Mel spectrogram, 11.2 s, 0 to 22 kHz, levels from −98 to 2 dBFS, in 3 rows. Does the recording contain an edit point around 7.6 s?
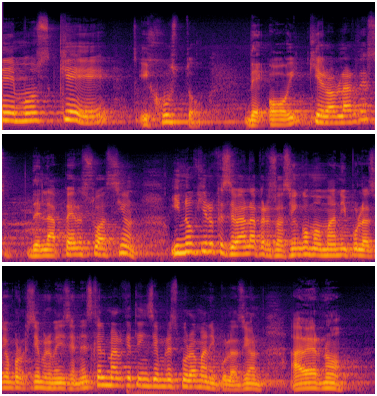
no; 2 cuts; at 1.3 s, 5.4 s

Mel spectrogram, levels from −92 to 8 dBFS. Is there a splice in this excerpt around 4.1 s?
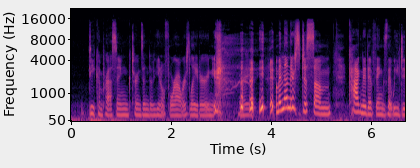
yes; 1 cut; at 4.1 s

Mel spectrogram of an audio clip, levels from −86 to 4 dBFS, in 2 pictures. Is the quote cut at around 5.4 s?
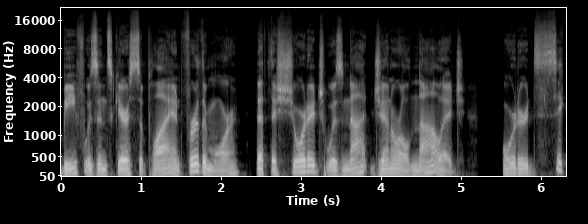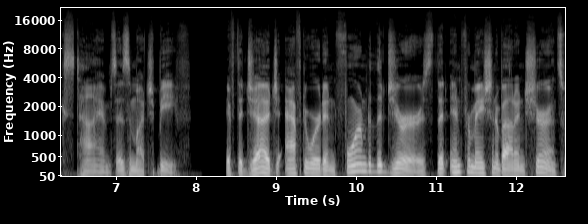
no; 2 cuts; at 2.3 s, 8.3 s

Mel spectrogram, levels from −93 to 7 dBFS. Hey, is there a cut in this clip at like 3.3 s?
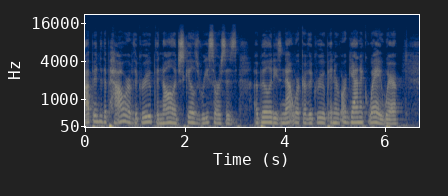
no; 1 cut; at 5.1 s

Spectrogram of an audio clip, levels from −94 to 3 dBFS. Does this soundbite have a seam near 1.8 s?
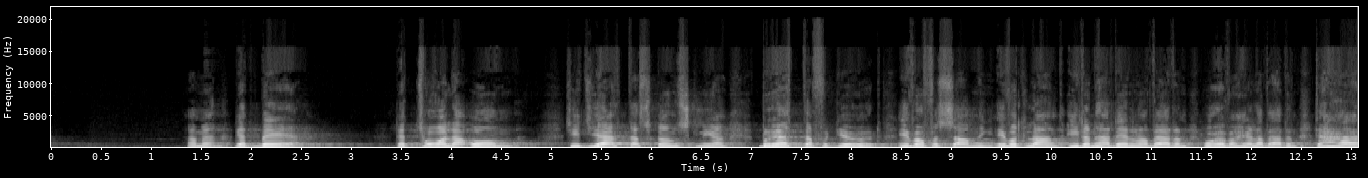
yes; 3 cuts; at 1.8 s, 6.9 s, 8.5 s

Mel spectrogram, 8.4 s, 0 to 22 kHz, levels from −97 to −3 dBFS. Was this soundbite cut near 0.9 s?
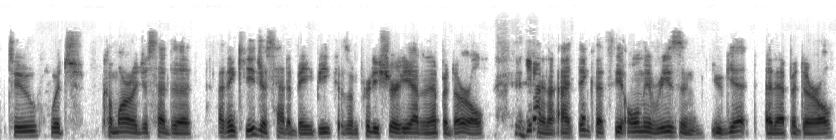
yes; 1 cut; at 0.9 s

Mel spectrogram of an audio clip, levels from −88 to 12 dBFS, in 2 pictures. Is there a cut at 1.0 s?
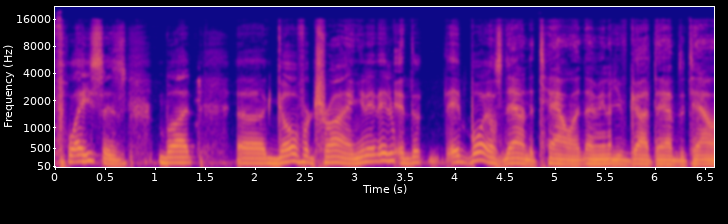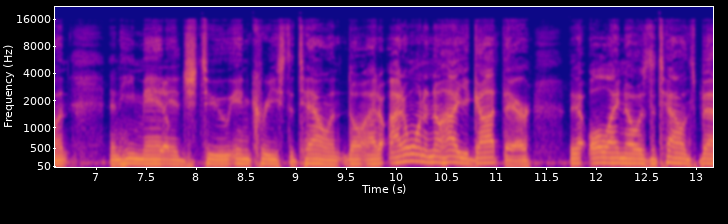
no; 2 cuts; at 3.4 s, 5.5 s

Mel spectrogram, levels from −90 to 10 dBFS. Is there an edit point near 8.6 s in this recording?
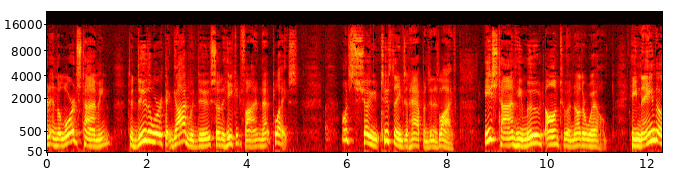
yes; 2 cuts; at 5.6 s, 8.6 s

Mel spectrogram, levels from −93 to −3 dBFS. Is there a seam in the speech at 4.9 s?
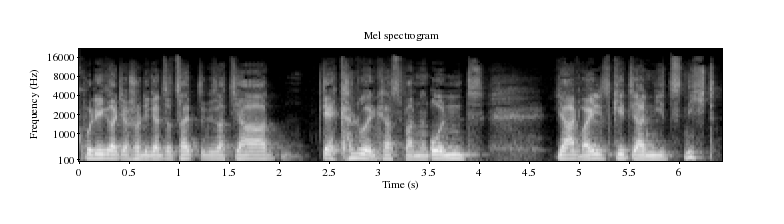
yes; 2 cuts; at 3.4 s, 4.9 s

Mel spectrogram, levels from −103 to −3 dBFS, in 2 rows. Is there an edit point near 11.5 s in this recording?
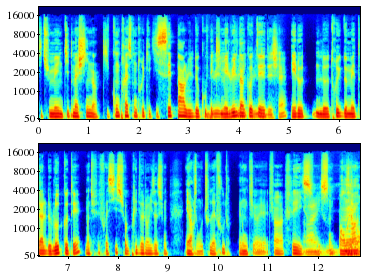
yes; 2 cuts; at 9.5 s, 11.5 s

